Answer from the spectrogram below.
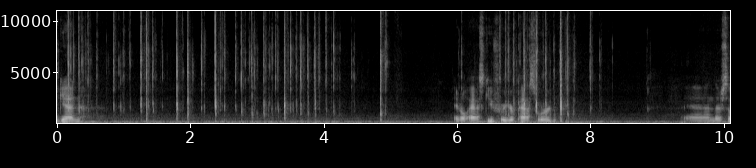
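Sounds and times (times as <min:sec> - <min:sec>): faint low hum: 0:00.0 - 0:10.0
keyboard typing clicks: 0:00.2 - 0:05.0, 0:06.6 - 0:08.2.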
